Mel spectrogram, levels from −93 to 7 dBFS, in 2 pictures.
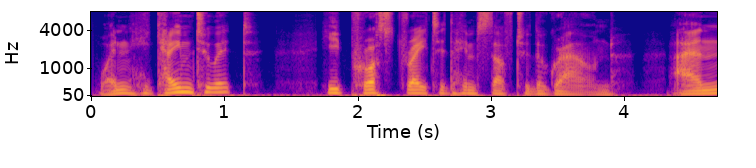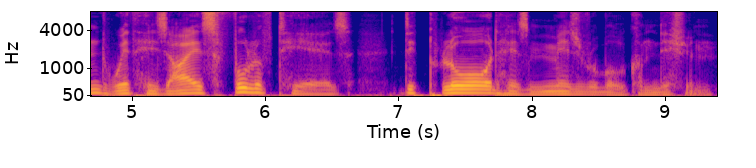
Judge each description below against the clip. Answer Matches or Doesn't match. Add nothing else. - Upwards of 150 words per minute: Doesn't match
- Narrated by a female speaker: Doesn't match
